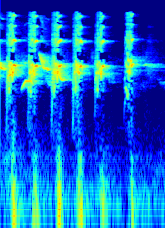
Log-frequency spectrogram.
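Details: Caged male Javan myna with white eyes, its song used to set other mynas singing: six loud harsh clipped notes spaced about a third of a second apart, each with a short whistled tail.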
